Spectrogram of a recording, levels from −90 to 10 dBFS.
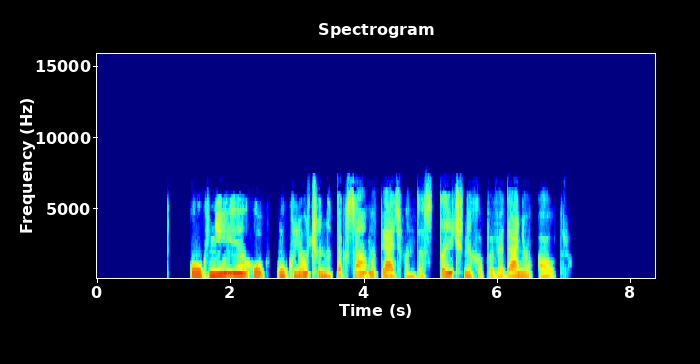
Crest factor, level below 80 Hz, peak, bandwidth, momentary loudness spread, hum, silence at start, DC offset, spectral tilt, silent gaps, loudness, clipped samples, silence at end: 14 dB; -66 dBFS; -2 dBFS; 7.2 kHz; 15 LU; none; 1.4 s; under 0.1%; -4.5 dB/octave; 2.60-2.70 s, 5.05-5.14 s, 6.56-6.61 s; -15 LUFS; under 0.1%; 1.5 s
